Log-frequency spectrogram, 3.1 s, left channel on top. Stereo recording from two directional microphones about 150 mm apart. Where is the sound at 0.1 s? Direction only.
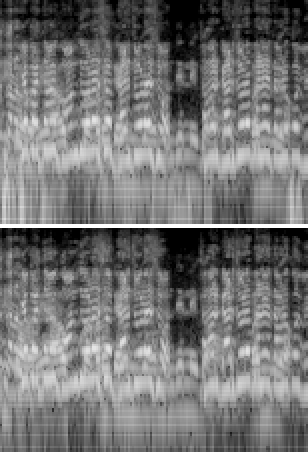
Centre (ahead or behind).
